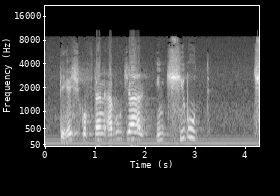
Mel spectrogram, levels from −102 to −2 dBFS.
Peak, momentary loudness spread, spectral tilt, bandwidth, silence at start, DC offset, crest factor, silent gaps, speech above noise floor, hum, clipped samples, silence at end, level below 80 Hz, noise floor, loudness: 0 dBFS; 19 LU; -3 dB/octave; 11 kHz; 0.3 s; under 0.1%; 14 dB; none; 24 dB; none; 0.4%; 0 s; -54 dBFS; -36 dBFS; -12 LUFS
